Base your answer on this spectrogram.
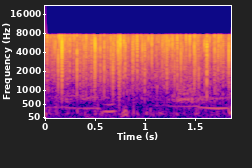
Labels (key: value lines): label: biophony, cascading saw
recorder: SoundTrap 600 or HydroMoth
